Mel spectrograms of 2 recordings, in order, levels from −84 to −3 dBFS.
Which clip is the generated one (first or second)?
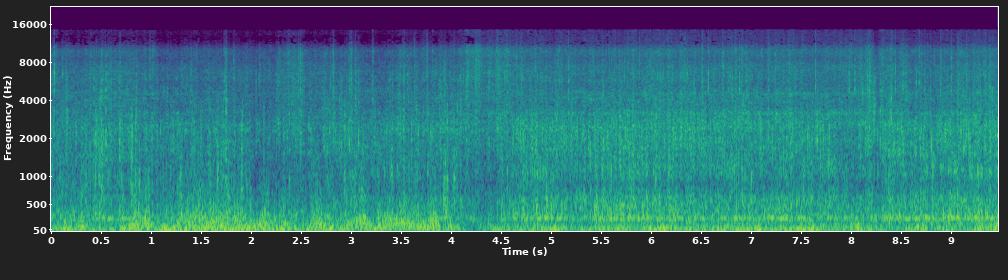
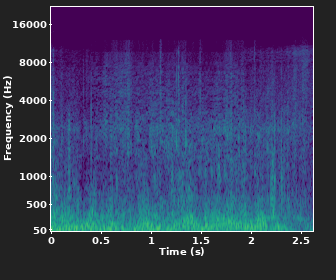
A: second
